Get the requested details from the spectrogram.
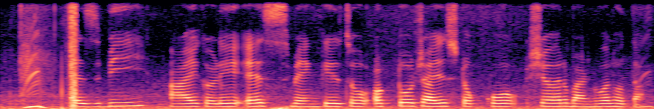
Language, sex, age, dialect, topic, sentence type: Marathi, female, 18-24, Southern Konkan, banking, statement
